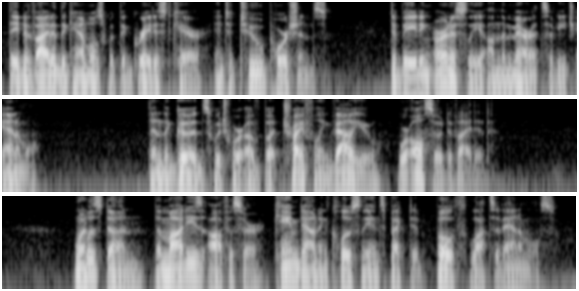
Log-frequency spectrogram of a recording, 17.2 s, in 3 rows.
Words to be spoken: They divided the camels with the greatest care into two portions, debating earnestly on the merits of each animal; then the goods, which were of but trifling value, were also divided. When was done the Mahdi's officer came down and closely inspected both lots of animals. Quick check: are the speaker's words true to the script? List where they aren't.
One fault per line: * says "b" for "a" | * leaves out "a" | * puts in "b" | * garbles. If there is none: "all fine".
all fine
